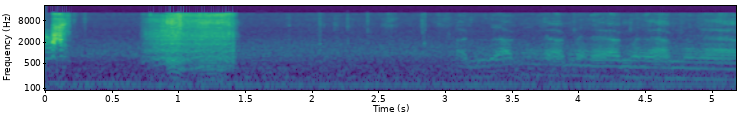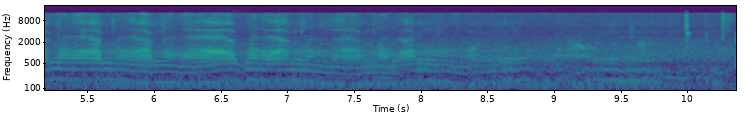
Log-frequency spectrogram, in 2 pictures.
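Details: Domestic cat in a funny cat compilation uttering a long, wavering, drawn-out yowl that rises and falls for about seven seconds, after a brief burst of noise at the start.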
